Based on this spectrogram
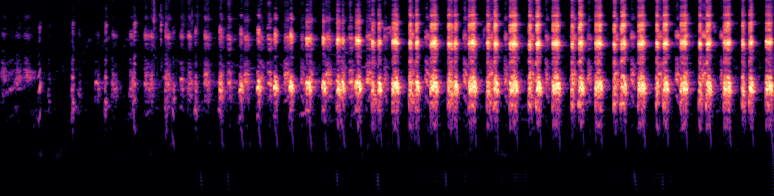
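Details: Hybrid partridge aged two, bred for fighting and hunting and kept in Dushanbe, starts softly and builds into a long, fast, steady chuk-chuk-chuk rattle of about two notes per second or more.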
